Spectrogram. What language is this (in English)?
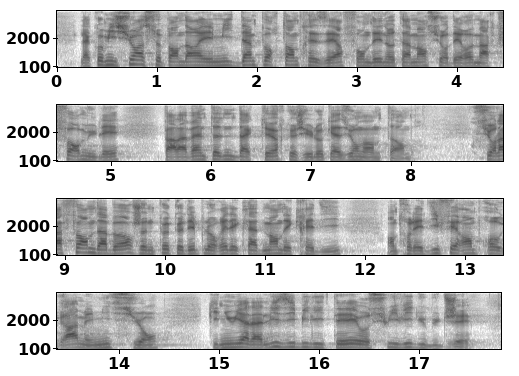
French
